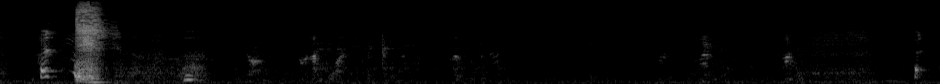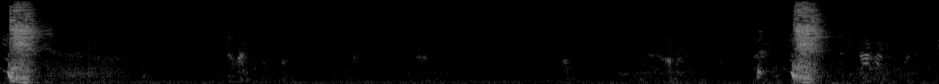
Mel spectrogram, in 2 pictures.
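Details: Three loud, sharp sneezes several seconds apart with faint voices between; sneezing set off by a nasal swab during Covid-19 swab testing.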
